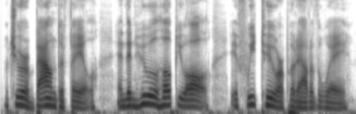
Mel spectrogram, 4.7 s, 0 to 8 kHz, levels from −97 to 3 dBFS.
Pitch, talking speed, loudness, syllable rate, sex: 130 Hz, 280 wpm, -20 LUFS, 5.8 syllables/s, female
